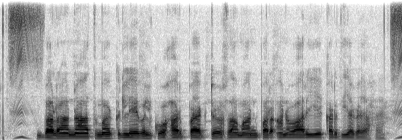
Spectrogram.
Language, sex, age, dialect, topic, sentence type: Hindi, male, 31-35, Kanauji Braj Bhasha, banking, statement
